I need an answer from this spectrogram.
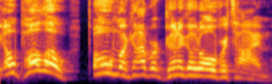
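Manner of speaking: high and loud outburst; excited shout. Real, not acted. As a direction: yelp as the game goes to overtime. Shot forces overtime.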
